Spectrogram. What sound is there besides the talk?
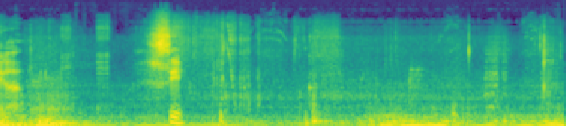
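Maruti Grand Vitara AWD accelerating off-road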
